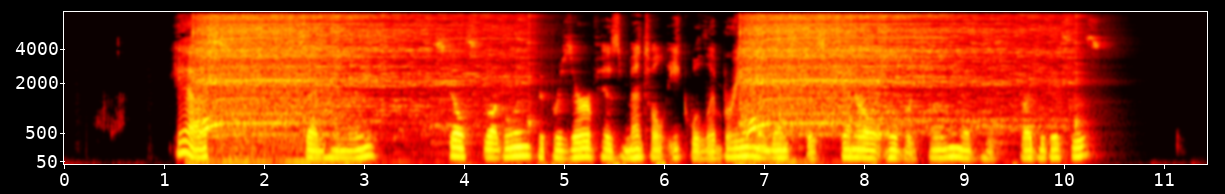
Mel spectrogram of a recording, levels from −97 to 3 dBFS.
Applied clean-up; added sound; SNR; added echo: classical method log-MMSE.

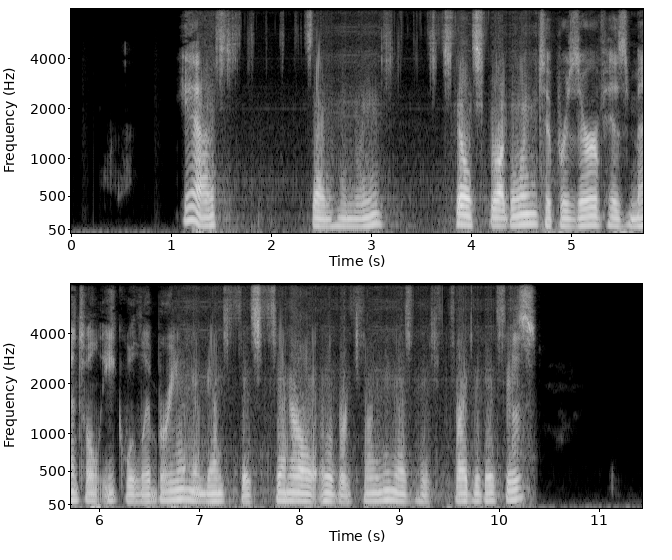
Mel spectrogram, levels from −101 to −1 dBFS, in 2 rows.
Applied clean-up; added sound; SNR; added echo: neural separator model SepFormer DNS4.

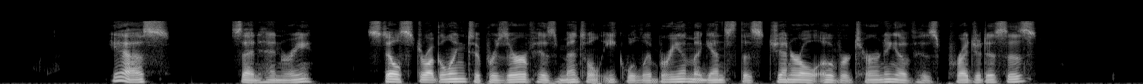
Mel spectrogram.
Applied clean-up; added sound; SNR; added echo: none; none; none; none.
